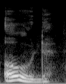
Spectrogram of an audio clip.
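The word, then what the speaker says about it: od: The term odic is the adjective form of ode, pronounced like mode,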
